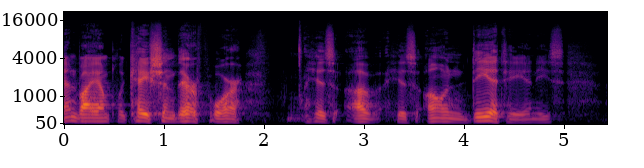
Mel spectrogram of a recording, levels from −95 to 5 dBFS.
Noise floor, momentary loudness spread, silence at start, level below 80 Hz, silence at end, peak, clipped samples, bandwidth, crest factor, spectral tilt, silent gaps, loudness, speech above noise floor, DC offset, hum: -60 dBFS; 20 LU; 0 s; under -90 dBFS; 0.45 s; -18 dBFS; under 0.1%; 15 kHz; 22 dB; -4 dB/octave; none; -38 LUFS; 22 dB; under 0.1%; none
